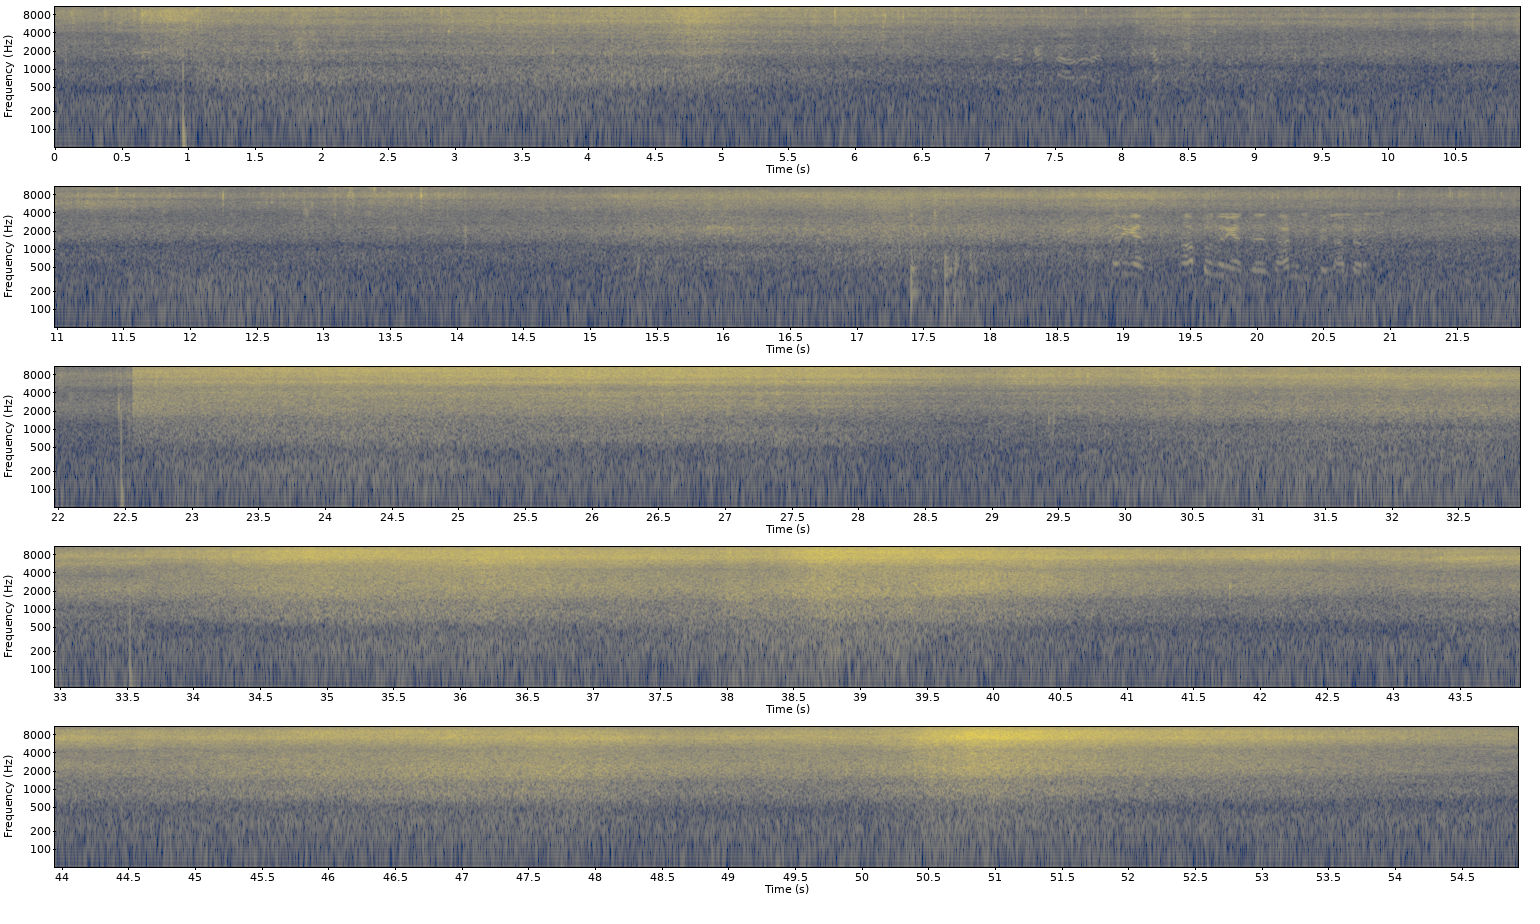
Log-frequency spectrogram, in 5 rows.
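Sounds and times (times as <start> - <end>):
wind rumbling on microphone: 0.0 - 19.5, 20.3 - 54.9
sea surf breaking on beach: 0.0 - 54.9
brief knocks: 17.4 - 18.0.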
